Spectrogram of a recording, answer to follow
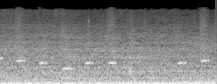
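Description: Car cabin noise while driving: a steady low road-and-engine rumble. Over it runs a string of short, high beeping notes at changing pitches, about four a second.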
